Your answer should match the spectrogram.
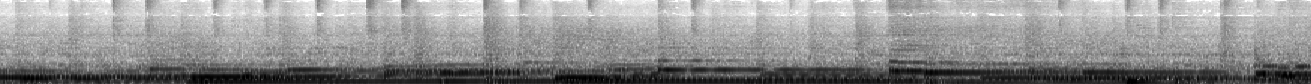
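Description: Jazz quartet playing live: hollow-body electric guitar, Nord keyboard, double bass and drum kit, with long held chords over a walking bass and light cymbal work.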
